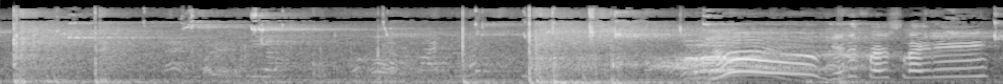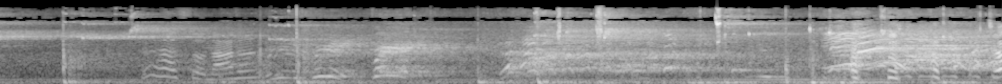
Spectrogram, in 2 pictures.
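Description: Indoor volleyball being played: a ball struck with the hands and landing with sharp knocks several times, echoing in the gymnasium, with players shouting and calling in between.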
